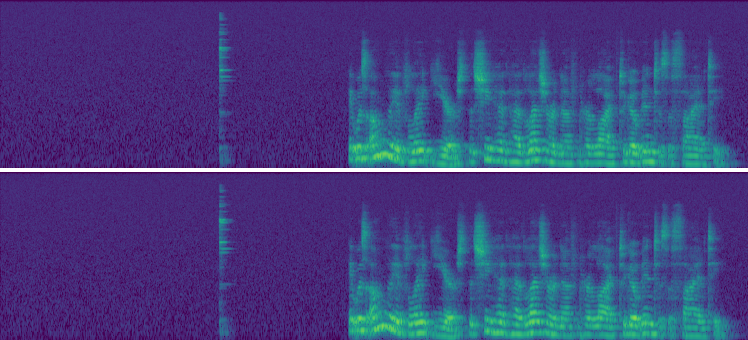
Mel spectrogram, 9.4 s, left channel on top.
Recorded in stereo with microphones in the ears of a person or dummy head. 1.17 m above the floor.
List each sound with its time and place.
2.7 s tapping: 5° left (ahead or behind), 1.1 m
4.3 s a woman speaking: 10° left (ahead or behind), 1.0 m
